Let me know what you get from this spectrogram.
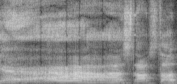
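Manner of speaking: high, loud crowd cheering. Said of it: "everyone's like".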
